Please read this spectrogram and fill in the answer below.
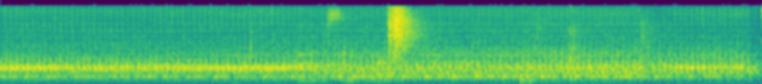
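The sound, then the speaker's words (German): A honeycomb uncapping machine cuts the wax caps from both sides of a comb at once, a loud, continuous mechanical buzzing drone broken by a few brief, higher swishing sweeps. “schneiden das Wachs links und rechts gleichzeitig von der Wabe ab. Das Wachs fällt nach unten weg und die Wabe wird nach hinten rausgeschoben.”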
